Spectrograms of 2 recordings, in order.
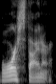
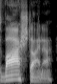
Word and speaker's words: Warsteiner: in Americans pronounce it warsteiner like wariner war and Steiner but it's vasher um it's longer so in Germany the W has a v sound the W is V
